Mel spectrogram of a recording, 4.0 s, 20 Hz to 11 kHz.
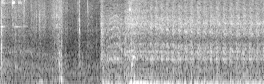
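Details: Chevy 6.0L truck that died on a test drive cranks over at a steady four or so beats a second and never catches; testing showed no spark, traced to a missing coil ground.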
